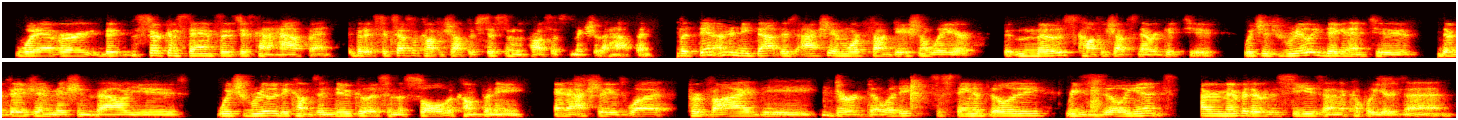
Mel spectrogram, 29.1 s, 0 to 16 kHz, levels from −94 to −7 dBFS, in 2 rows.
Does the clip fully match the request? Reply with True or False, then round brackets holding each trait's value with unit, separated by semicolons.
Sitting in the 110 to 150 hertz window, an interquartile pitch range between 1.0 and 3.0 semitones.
True (135 Hz; 2.5 semitones)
